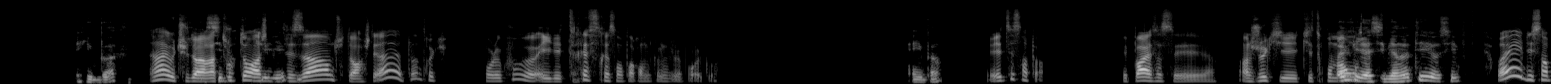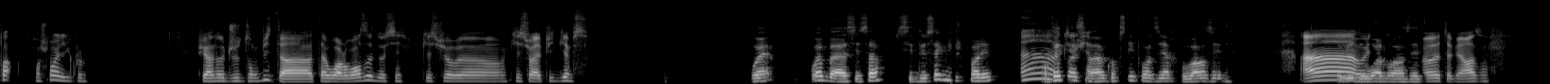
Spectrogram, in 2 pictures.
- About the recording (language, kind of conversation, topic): French, unstructured, Qu’est-ce qui te frustre le plus dans les jeux vidéo aujourd’hui ?
- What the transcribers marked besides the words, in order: tapping; other background noise; "war z" said as "World War Z"; drawn out: "Ah"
